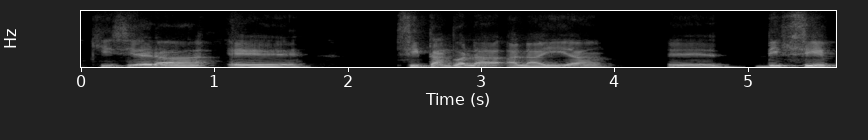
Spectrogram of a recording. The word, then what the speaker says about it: DeepSeek: Entonces, para comenzar, quisiera, citando a la IA DeepSeek o DeepSeek, pronunciado en español, pero que es esta IA china que está mucho más completa que lo que ofrece el ChatGPT.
